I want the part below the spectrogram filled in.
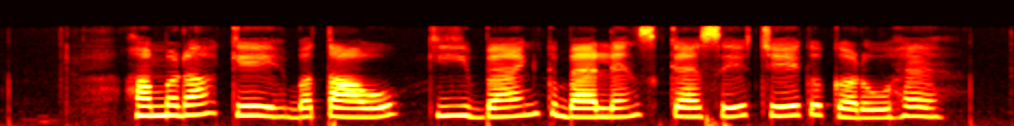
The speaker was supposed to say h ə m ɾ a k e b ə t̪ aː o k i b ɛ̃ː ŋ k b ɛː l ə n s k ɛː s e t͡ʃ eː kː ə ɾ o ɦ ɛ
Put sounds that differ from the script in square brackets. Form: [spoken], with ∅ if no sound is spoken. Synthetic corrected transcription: h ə m ɾ a k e b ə t̪ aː o k i b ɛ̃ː ŋ k b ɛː l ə n s k ɛː s e t͡ʃ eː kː ə ɾ o ɦ [ɛː]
